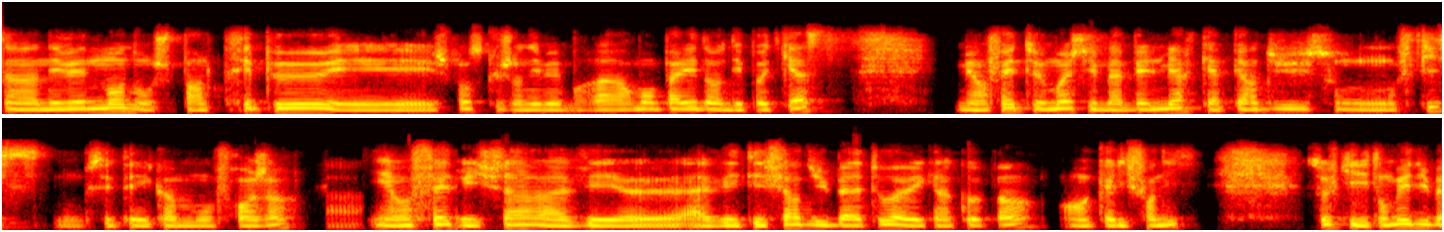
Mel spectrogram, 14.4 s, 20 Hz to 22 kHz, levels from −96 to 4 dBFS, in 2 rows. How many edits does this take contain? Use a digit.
1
